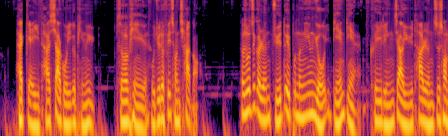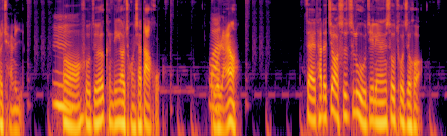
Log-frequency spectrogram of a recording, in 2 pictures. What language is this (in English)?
Chinese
